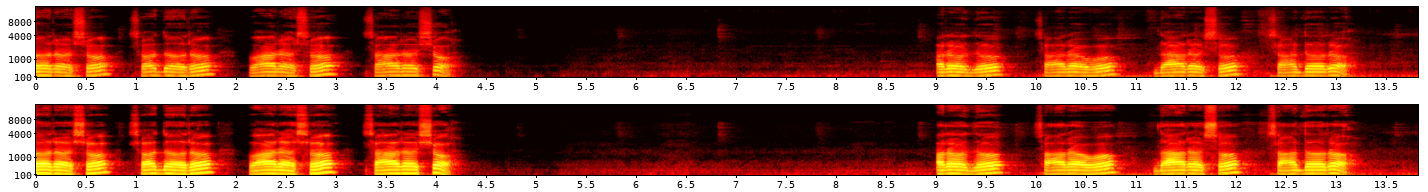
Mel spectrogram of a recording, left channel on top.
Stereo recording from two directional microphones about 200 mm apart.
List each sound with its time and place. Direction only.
0.0 s speech: 35° right (ahead or behind)
9.0 s speech: 15° right (ahead or behind)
